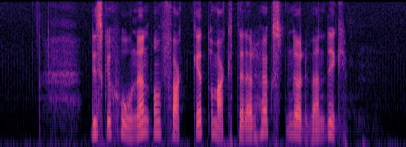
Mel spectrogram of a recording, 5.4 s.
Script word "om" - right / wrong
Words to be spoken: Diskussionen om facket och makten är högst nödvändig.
right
